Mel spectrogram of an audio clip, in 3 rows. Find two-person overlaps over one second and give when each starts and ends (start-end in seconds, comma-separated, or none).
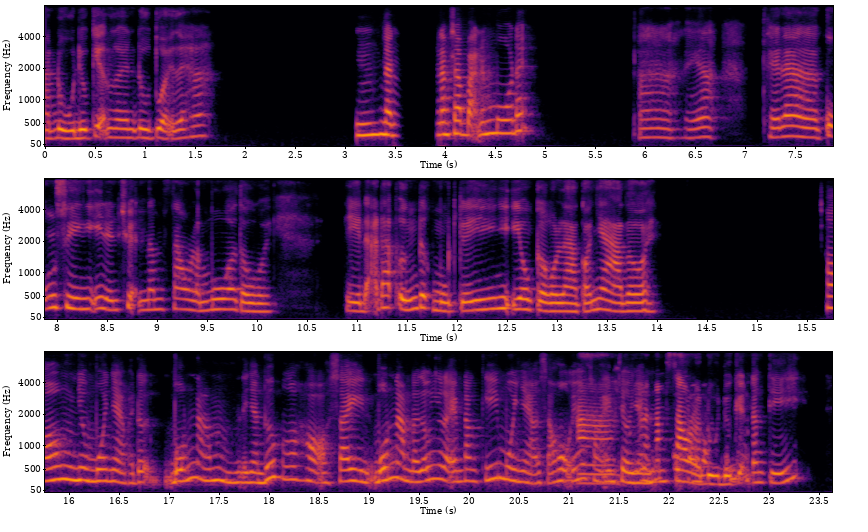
21.1-22.8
